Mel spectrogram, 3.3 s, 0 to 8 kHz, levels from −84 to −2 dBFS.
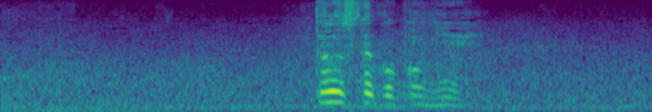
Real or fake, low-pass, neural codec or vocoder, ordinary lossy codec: real; none; none; none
